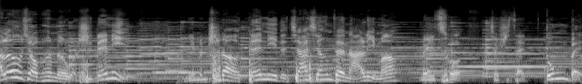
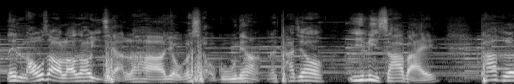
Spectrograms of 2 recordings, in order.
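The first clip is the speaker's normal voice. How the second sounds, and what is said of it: Northeastern Chinese dialect storytelling. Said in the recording (Chinese): “用东北话来给你们讲一个非常非常经典的故事——小红帽 ... 东北话版的小红帽”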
